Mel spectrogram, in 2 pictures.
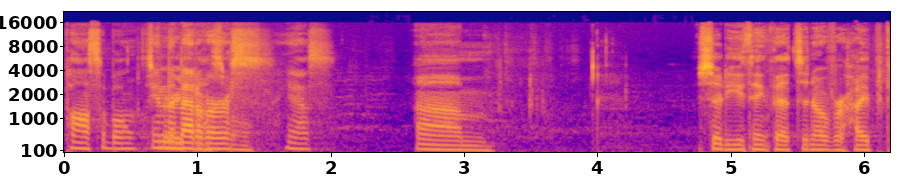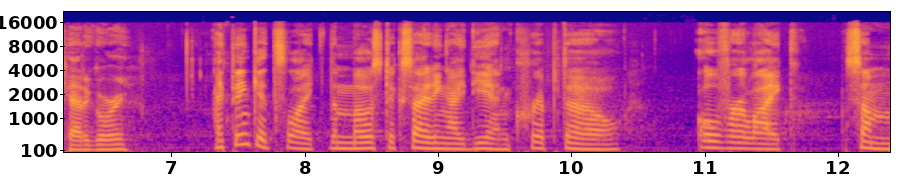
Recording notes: recorded at Messari Mainnet 2022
